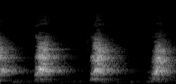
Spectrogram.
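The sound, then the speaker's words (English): A dog barks in a steady rhythm, three loud, sharp barks evenly spaced about half a second apart, following the tail end of an earlier one, with no voices. “But if you were teaching a computer to tell those sounds apart, how would you go about telling it what makes something very clearly a dog barking and what makes something else a baby crying.”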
